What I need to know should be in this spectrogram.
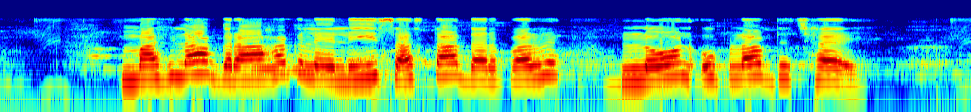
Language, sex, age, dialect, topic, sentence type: Maithili, female, 41-45, Angika, banking, question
